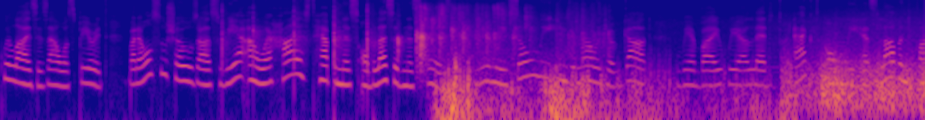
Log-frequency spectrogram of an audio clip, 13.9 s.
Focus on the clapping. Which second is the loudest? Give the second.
6 s.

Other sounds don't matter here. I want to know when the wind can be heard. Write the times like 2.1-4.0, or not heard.
6.5-13.8.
